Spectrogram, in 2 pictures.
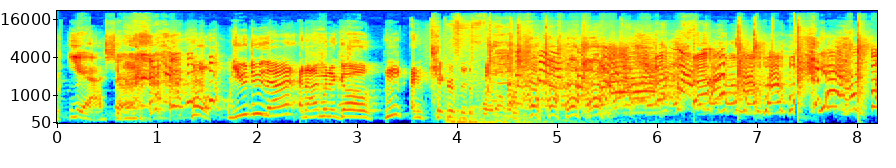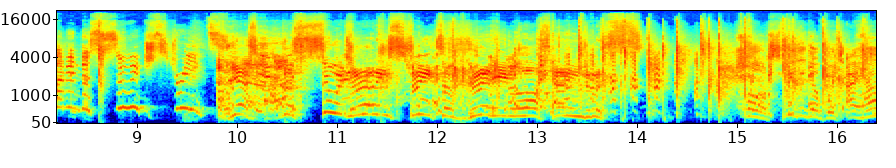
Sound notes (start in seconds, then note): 0.6 laughs; 4.4 uproarious laughter; 13.9 laughter, clapping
